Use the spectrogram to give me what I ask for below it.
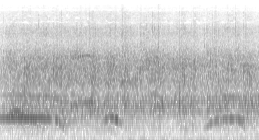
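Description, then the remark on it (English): A steady patter of polite audience golf-clap applause fills a gym during a church gathering for a few seconds, dense and even throughout, with faint voices rising briefly underneath. “Thank you for the golf clap.”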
